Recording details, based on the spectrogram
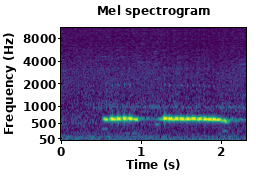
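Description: A Western Screech-Owl gives a short, soft hooting trill, then a longer even one on the same mellow mid pitch. The background is quiet.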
